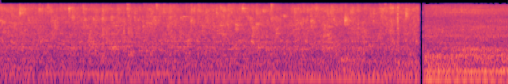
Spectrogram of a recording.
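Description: Steady rush of running, splashing water. About five seconds in it breaks off abruptly and a steady low hum takes over.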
